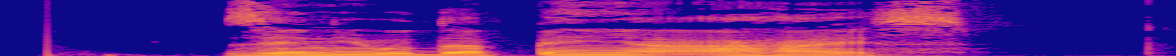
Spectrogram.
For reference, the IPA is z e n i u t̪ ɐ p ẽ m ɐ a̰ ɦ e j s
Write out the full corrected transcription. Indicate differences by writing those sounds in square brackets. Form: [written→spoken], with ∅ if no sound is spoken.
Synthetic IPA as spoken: z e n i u [t̪→d̪] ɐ p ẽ [m→ɲ] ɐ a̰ ɦ [e→a] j s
